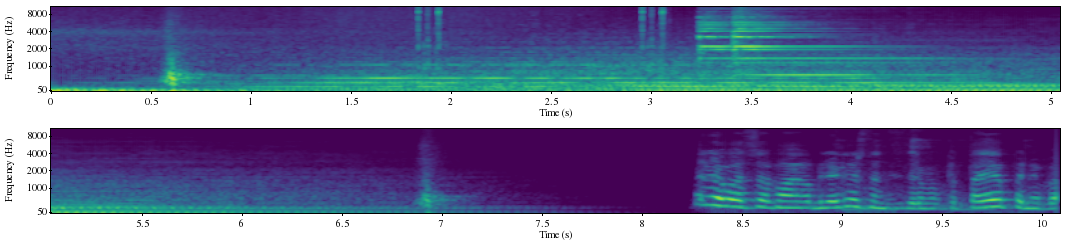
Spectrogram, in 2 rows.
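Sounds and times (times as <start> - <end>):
steady low rumble: 0.0 - 7.6
bell-like chime: 3.0 - 5.3.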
